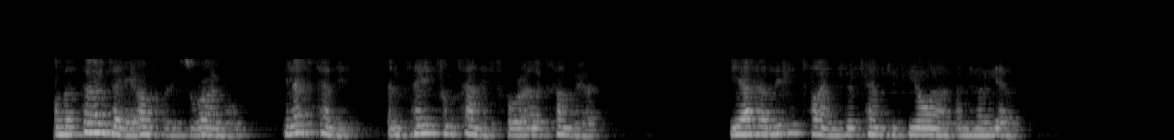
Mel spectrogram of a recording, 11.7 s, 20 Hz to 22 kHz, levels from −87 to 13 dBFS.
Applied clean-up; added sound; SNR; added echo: neural mask model DeepFilterNet 3.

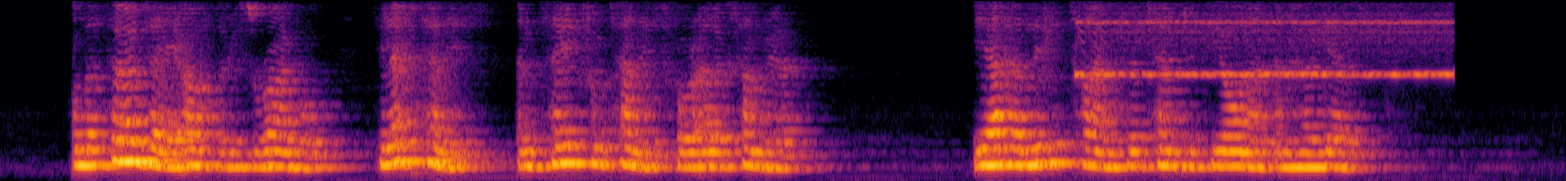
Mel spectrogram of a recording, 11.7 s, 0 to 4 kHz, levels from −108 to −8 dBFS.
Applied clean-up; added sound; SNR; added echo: none; Organ; 16 dB; reverberation time 0.9 s.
